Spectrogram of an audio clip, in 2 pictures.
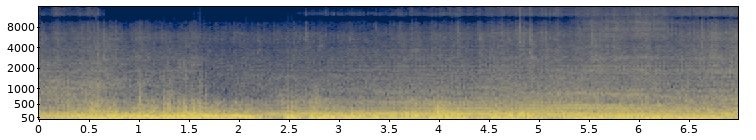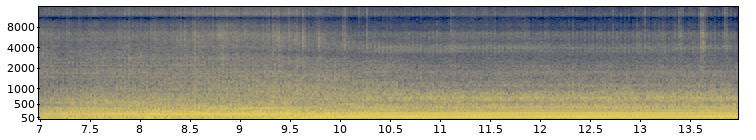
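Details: Free Craftsman push mower: one-pull cold start with the exhaust cold; pulls off rough for a few seconds, then settles into a steady, even drone holding its pitch, running clean and healthy.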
